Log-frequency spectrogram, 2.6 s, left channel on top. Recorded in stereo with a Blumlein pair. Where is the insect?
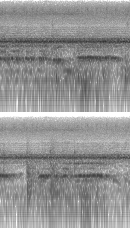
15° left.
